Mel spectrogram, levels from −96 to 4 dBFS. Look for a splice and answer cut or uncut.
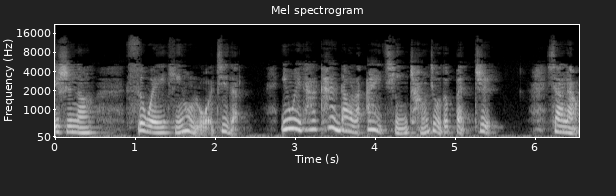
uncut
